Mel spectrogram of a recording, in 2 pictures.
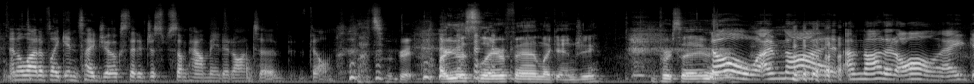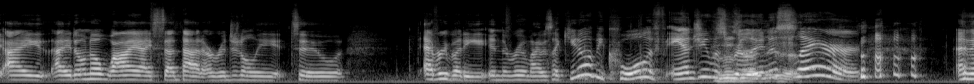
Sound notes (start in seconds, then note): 3.4 laughs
